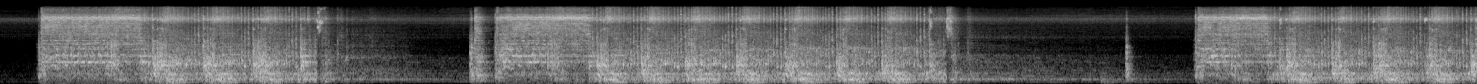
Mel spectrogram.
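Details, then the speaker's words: 1996 Ford F-350 7.3L Powerstroke diesel with new fuel filter and cam position sensor: runs lumpy and won't rev even with the pedal down, dies after about two minutes; owner suspects injector O-rings, oil from exhaust, no blow-by. "wait a second I think I finally got this thing to run half-ass I can't get it to do more than this even with the gas pedal depressed"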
